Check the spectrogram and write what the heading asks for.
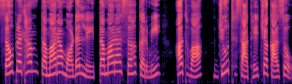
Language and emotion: Gujarati, neutral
